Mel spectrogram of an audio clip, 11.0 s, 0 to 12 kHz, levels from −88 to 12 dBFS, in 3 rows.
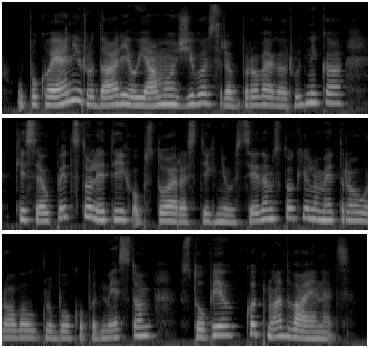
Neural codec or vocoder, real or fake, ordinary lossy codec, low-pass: none; real; none; 10.8 kHz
